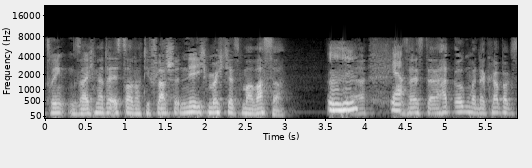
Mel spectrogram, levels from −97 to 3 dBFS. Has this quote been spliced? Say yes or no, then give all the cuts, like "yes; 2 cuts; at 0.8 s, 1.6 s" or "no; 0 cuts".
no; 0 cuts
